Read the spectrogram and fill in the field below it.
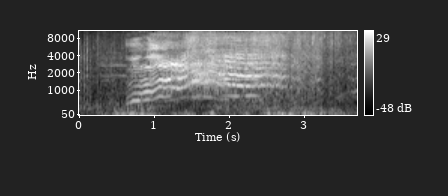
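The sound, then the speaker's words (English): A man lets out a long, loud scream that rises and wavers in pitch for a few seconds as a roller coaster at Coney Island goes over its 85-foot drop, over the rumbling, rushing background of the ride in motion. “It is so amazing because it just, you know, this screech, you know, from this, you know, serious newscaster kind of guy or whatever.”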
